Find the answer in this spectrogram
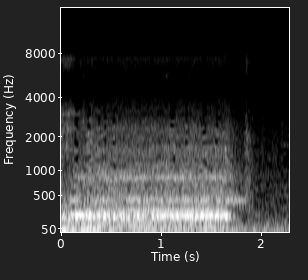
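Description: Chester 920 lathe's VFD-driven three-phase motor running in reverse with a steady hum, stopping sharply near the end.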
